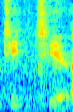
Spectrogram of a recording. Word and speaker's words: Tetiaroa: Tetiaroa.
